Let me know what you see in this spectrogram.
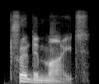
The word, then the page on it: tridymite: British English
